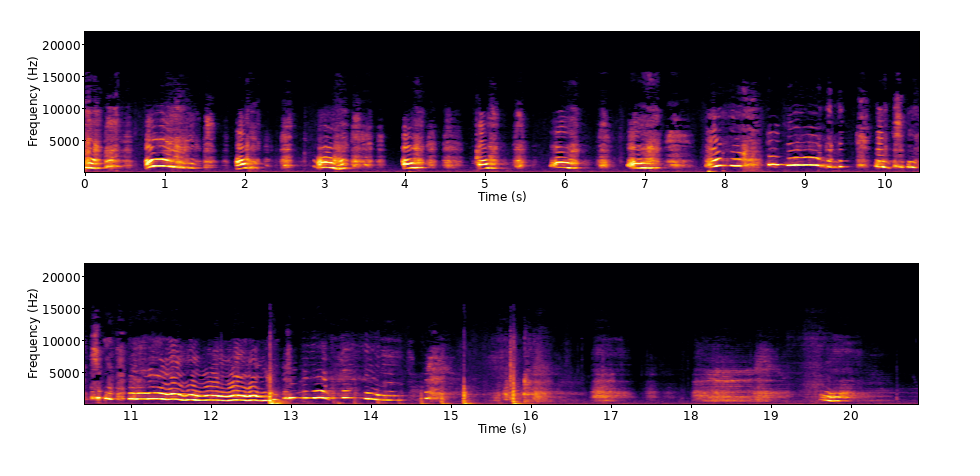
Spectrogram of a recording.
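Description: A woman's high-pitched screams and wails: short yelps that rise and fall about once a second, then a long wavering wail about eleven seconds in that cuts off suddenly, followed by fainter cries.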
